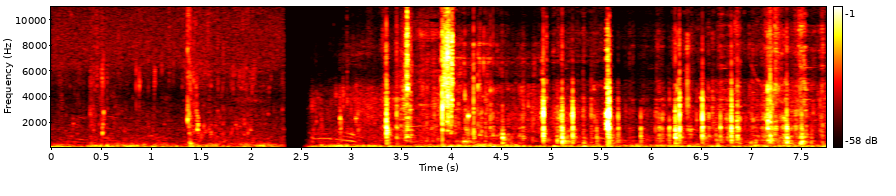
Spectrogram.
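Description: Choppy water slapping and splashing against a kayak's hull in quick irregular clicks, over a steady low rumble of wind on the microphone. The sound drops out completely for a moment about two and a half seconds in.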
